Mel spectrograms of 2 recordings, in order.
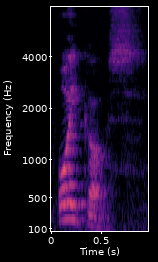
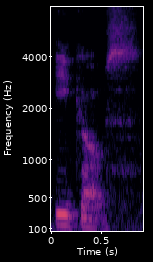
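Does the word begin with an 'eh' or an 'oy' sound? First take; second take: oy; eh. First: The word begins with an 'oy' sound. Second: The word begins with an 'eh' sound. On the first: The speaker calls it wrong. "I used to pronounce this oikos" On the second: The speaker calls it right. "That word is pronounced ekos"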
